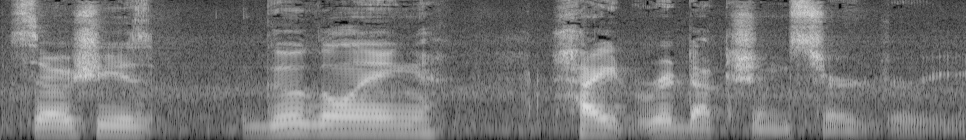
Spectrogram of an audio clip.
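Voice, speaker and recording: Mid-pitched voice, deadpan jokes, casual chat, trivia, faint noise behind. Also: takes it slowly. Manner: wry, joking, trivia-sharing. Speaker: co-host watching a movie.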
